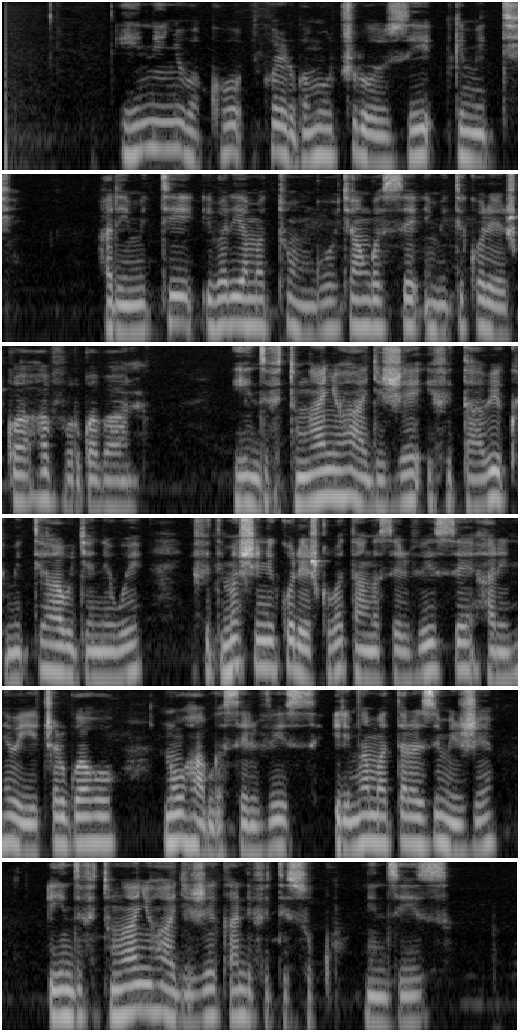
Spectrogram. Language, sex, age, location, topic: Kinyarwanda, female, 25-35, Kigali, health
